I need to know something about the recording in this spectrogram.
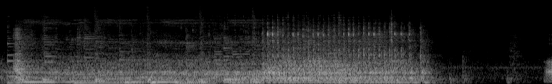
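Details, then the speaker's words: Homemade workshop elevator gearbox driven by a motor lowering the lift: uneven rough grinding and clatter, then stops; teeth broken on a wooden gear, to be replaced with a 3D-printed plastic gear. "definitely sounds like a broken gear. Ah. >> [gasps] >> But, the question is which one? Okay, we're getting progress. This time this gear is a problem. The teeth on that gear has broken."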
